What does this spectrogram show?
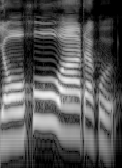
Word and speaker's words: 여호와: 그래서 그냥 우리 성경에는 여호와라고 부른 사람들이 있고 또 그 점을 갖다가 몸을 어떻게 해서 야외라고 읽어야 된다고 하는 사람도 있어요 그래서 여러분들 성경을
